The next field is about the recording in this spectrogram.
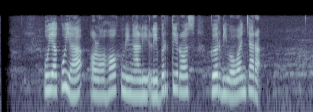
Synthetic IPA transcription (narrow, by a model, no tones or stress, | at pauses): ʔujakujaʔɔlɔɦɔk̚niŋalilibərt̪iɾɔskɨrdiwawaɲt͡ʃaɾa̰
